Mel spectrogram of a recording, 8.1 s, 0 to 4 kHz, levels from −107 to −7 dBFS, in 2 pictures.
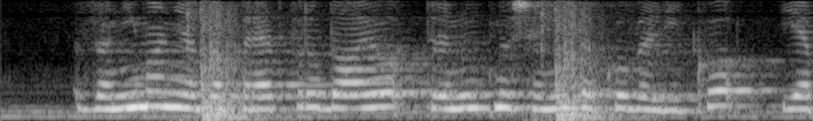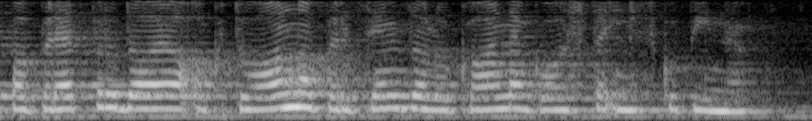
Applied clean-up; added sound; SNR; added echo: none; Slam; 8 dB; reverberation time 0.7 s.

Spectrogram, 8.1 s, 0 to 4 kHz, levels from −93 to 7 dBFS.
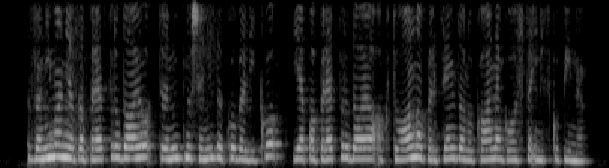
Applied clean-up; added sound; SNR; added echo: neural mask model DeepFilterNet 3.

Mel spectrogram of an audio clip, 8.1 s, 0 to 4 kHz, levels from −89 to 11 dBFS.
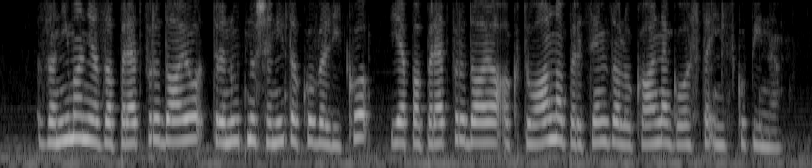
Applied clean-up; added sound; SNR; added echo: none; none; none; none.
